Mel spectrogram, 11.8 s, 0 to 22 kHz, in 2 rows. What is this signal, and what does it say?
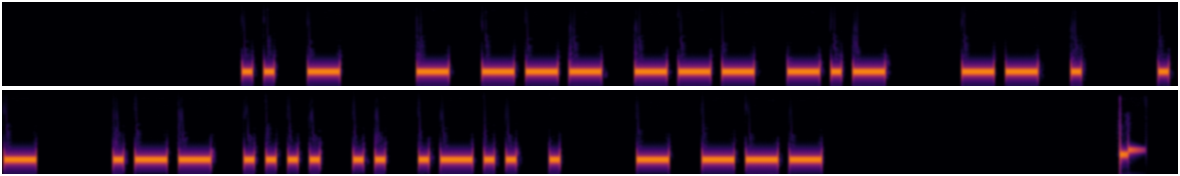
Morse code, heard as a keyed tone, about 21 wpm, 700 Hz. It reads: IT TOOK ME A WHILE TO
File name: practice / 22wpm / Sets of 6 Words - 22wpm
